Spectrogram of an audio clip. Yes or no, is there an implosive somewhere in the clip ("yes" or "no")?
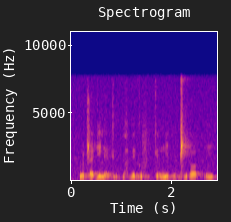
yes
